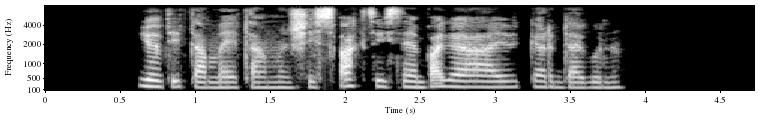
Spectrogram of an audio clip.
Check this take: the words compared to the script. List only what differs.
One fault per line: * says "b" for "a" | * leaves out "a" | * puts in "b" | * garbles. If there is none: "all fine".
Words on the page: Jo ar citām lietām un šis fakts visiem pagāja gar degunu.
all fine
